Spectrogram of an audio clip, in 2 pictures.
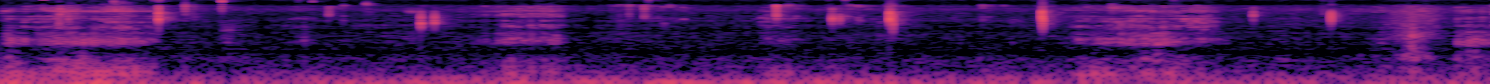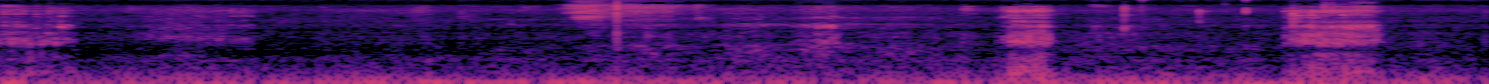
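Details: Deep, unbroken purr from a male tabby cat whose fallen whiskers were gathered in a glass jar, overlaid by repeated rustles and scratchy movement sounds throughout.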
